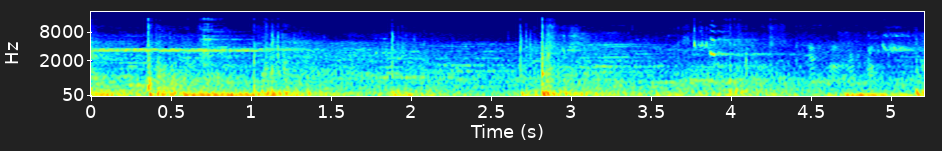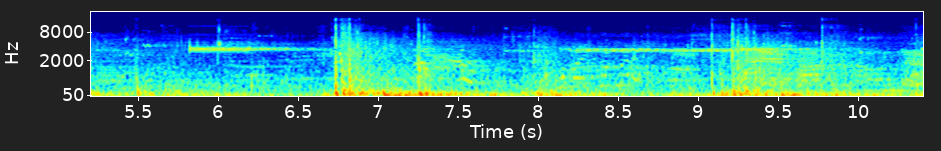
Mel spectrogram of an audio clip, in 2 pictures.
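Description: Volleyball rally in a gymnasium: the ball is hit several times with sharp smacks, the loudest about seven seconds in, while players call out to each other. The hall's echo carries the sound.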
